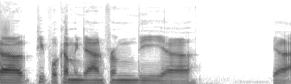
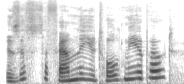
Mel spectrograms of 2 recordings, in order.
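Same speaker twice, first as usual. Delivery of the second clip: very high, soft character voice; Dorothy; 12 semitones higher, 6 dB quieter than usual. Acted. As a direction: ask timidly in a small, high voice. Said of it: "Dorothy's like".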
